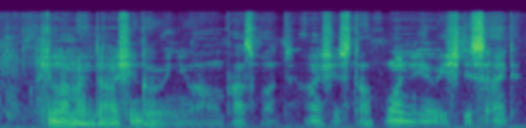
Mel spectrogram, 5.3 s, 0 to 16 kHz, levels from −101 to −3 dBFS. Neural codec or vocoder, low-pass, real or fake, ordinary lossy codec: none; 10.8 kHz; real; none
